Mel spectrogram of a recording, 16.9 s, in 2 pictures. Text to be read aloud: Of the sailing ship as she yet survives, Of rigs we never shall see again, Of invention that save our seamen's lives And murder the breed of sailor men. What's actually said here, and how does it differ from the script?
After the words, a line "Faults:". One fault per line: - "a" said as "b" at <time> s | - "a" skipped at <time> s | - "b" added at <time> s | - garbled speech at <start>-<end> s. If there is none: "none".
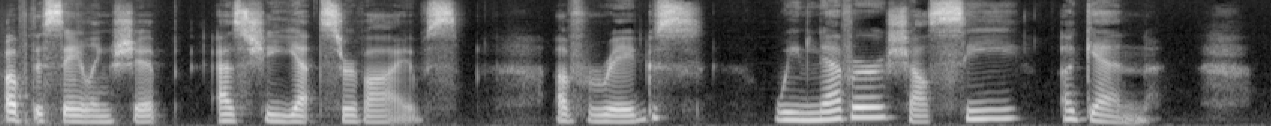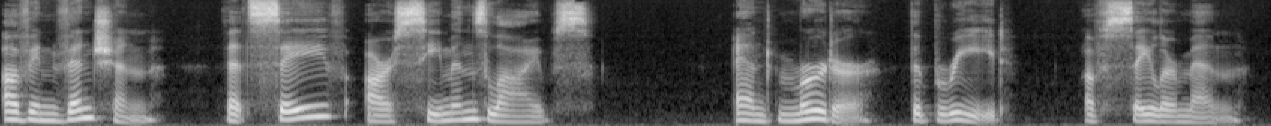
Of the sailing ship as she yet survives, Of rigs we never shall see again, Of invention that save our seamen's lives And murder the breed of sailor men.
Faults:
none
